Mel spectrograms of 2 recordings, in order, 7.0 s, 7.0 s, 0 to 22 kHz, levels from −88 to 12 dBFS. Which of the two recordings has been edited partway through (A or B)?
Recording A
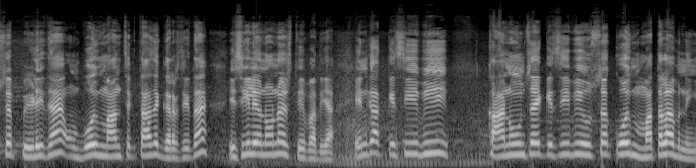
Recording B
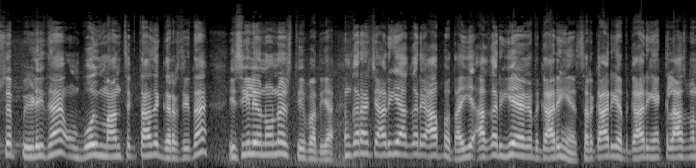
B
